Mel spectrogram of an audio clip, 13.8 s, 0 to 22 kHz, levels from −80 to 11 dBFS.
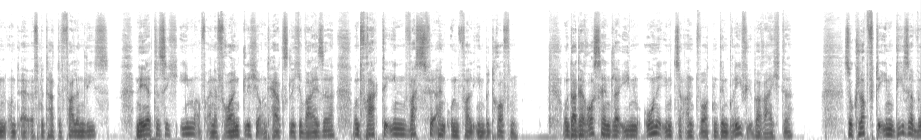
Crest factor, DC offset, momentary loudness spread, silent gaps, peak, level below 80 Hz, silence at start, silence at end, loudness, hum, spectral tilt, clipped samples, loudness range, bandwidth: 18 dB; under 0.1%; 10 LU; none; -6 dBFS; -40 dBFS; 0 s; 0 s; -24 LUFS; none; -5.5 dB/octave; under 0.1%; 2 LU; 16.5 kHz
